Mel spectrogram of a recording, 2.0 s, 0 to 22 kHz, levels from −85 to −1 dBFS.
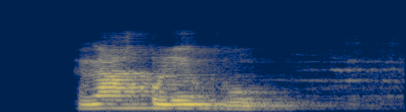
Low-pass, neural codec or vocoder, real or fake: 7.2 kHz; codec, 44.1 kHz, 2.6 kbps, SNAC; fake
